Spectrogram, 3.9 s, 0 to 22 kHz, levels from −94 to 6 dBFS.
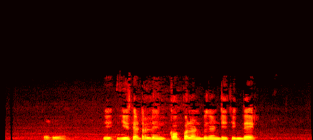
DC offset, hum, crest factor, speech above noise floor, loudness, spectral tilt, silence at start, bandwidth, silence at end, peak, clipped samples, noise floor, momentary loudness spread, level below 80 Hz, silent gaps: under 0.1%; none; 20 dB; 38 dB; -23 LUFS; -7 dB/octave; 0.55 s; 9.4 kHz; 0.75 s; -4 dBFS; under 0.1%; -60 dBFS; 12 LU; -60 dBFS; none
